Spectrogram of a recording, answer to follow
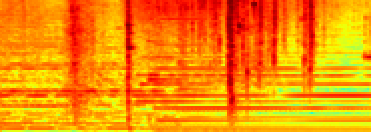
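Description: Cartoon sound effect of a mallet driving a chisel into stone: a few sharp cracks over background music with held notes.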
